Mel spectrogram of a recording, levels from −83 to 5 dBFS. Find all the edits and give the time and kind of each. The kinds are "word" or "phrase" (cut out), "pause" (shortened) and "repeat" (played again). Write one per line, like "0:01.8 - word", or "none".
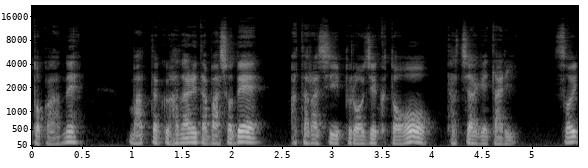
0:04.1 - pause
